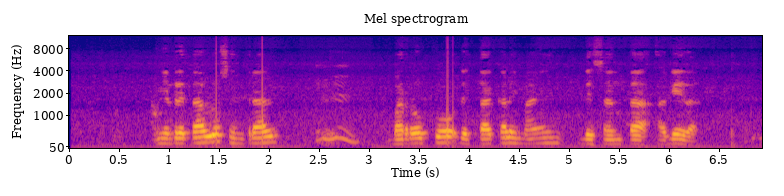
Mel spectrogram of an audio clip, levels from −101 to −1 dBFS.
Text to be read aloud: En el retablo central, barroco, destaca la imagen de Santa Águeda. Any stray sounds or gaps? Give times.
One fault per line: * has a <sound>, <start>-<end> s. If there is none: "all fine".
* has a throat clearing, 2.5-3.0 s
